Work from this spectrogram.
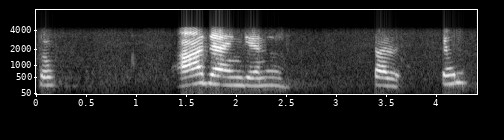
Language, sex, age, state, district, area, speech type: Urdu, female, 18-30, Bihar, Saharsa, rural, conversation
